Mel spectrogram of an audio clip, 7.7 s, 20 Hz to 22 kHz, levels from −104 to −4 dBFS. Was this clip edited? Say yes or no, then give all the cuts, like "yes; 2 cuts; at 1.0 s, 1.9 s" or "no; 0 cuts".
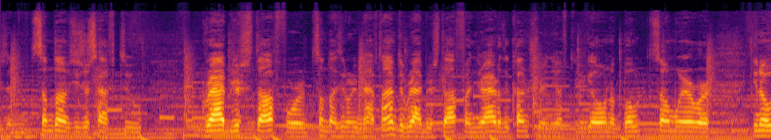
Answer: no; 0 cuts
